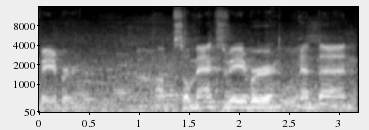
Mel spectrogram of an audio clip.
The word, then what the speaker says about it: Weber: Faber with a w so he's a German guy looks like Weber like Charlie Webber but it's pronounced baber so max labor and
